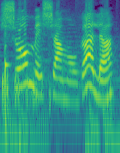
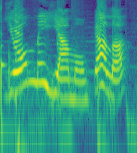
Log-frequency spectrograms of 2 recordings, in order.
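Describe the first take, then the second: First: It is said in an Argentinian accent. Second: It is said in a Spanish accent from Spain. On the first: "from Argentinian" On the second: "from Spain"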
